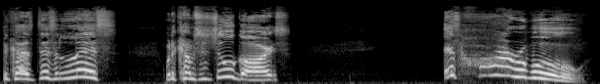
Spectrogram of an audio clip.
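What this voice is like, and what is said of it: Raised, irritated voice. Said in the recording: “my voice is raised, why I sound like I'm irritated”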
